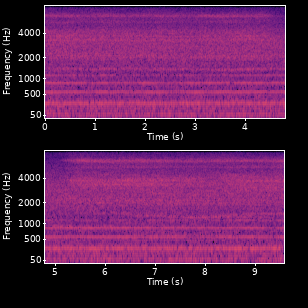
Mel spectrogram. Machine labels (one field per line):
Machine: fan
